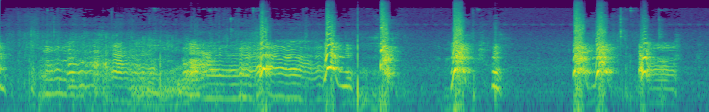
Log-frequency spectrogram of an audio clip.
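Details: Several whippets at play in darkness give undulating, moaning, harmonic vocalisations with a wobbling pitch during the first half, then loud sharp thuds and clacks dominate, spaced irregularly across the remaining seconds.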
